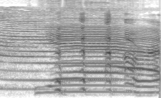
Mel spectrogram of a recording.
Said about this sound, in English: Hang on a second. I didn't even test out the air horns.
